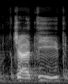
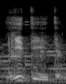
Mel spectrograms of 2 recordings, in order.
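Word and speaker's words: جديد: Apparently, most of them pronounce their J's like Y's, so the word for new, jadid, would be pronounced yidid.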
